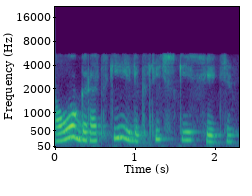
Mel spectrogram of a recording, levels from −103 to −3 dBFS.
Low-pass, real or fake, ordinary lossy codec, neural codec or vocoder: 5.4 kHz; fake; Opus, 64 kbps; codec, 44.1 kHz, 7.8 kbps, DAC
